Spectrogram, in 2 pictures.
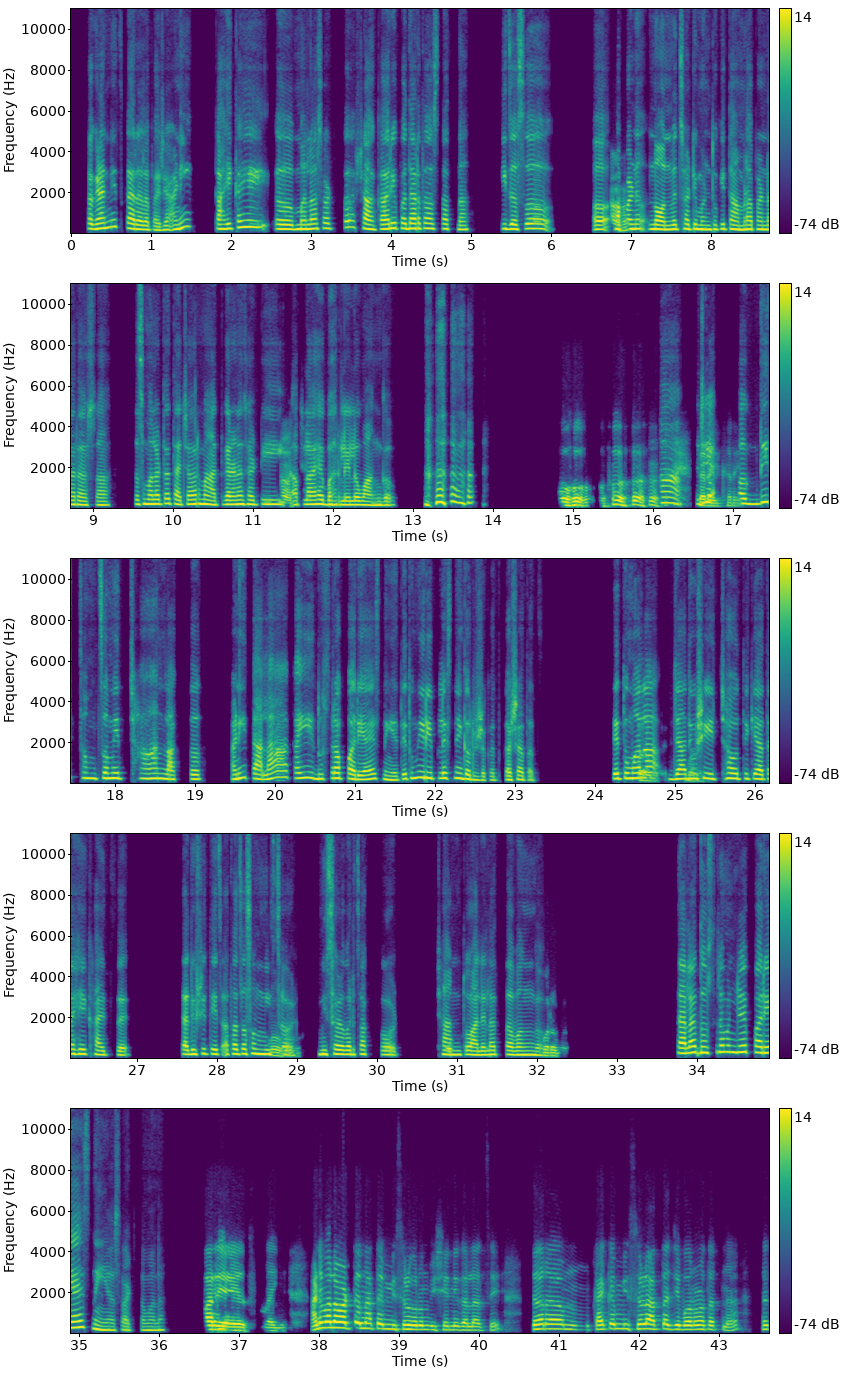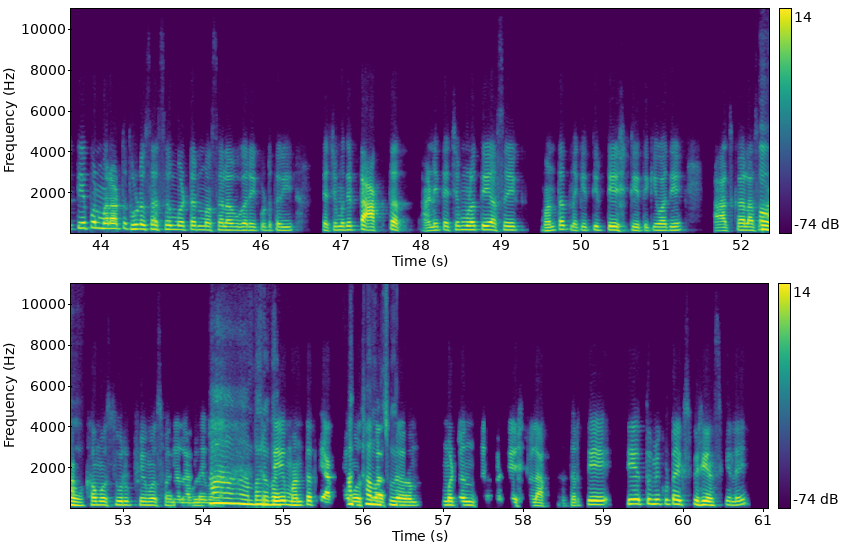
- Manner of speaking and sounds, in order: chuckle; chuckle; tapping; other background noise; unintelligible speech; in English: "फेमस"
- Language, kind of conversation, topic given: Marathi, podcast, शाकाहारी पदार्थांचा स्वाद तुम्ही कसा समृद्ध करता?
